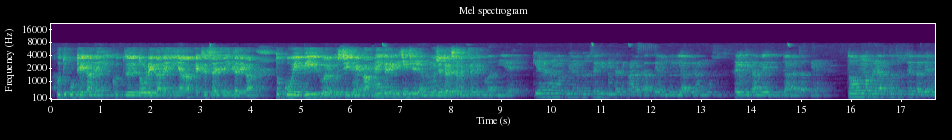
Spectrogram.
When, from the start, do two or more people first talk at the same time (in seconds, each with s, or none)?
5.5 s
